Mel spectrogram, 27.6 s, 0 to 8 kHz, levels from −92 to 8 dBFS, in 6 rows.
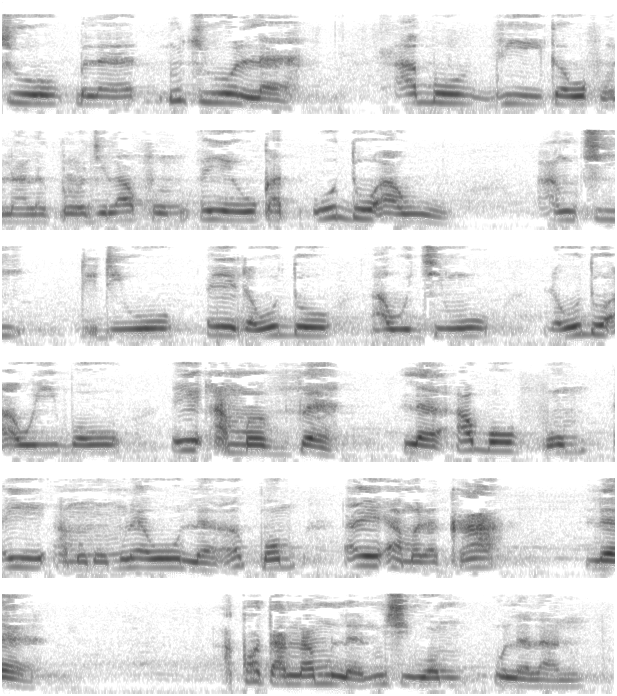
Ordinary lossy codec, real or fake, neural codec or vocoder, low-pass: MP3, 24 kbps; real; none; 7.2 kHz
